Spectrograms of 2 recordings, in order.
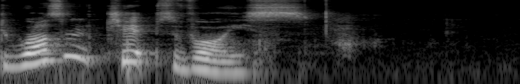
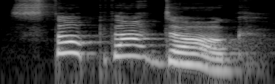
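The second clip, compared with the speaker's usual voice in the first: much higher, louder shouted command; 14 semitones higher, 7 dB louder, slower than usual. Acted. A voice on the television yells after the thieving dog, loud shout. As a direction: yell after a thief to stop him. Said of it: "A voice shouted".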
